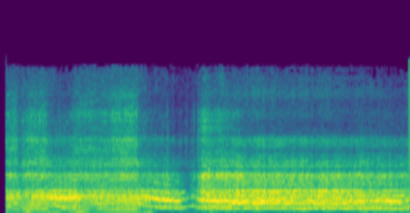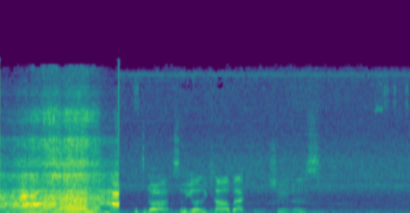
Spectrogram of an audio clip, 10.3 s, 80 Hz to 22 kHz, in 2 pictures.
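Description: Turbocharged Nissan Sil80 drift car's engine revving, its pitch rising and falling, with the tyres squealing through a drift, heard from inside the cabin. The sound cuts off suddenly about two-thirds of the way through, and a man's voice follows.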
